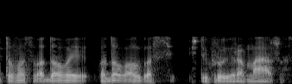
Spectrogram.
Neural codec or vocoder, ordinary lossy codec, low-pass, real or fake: none; AAC, 24 kbps; 3.6 kHz; real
